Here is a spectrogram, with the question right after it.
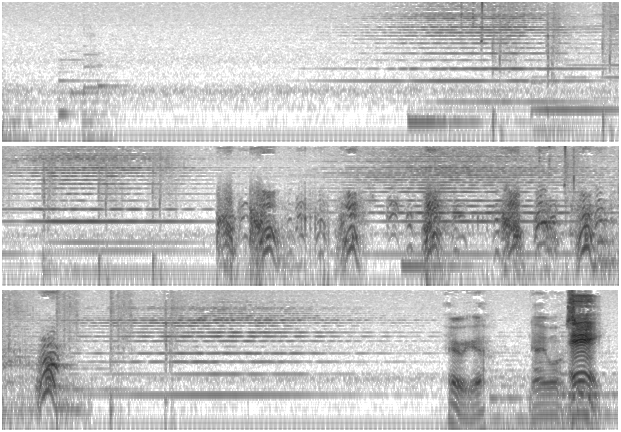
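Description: Dogs in the video game Broken Sword bark and yip in several sharp bursts, loud and close, over game music and someone talking.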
